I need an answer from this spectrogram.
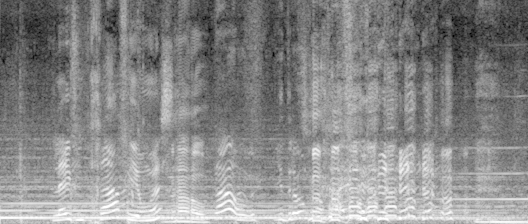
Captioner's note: laughter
